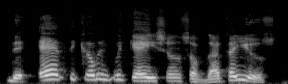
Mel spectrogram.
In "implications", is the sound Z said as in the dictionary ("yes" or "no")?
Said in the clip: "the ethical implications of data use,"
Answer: no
